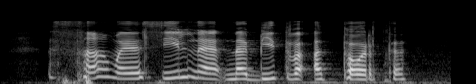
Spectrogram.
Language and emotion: Russian, positive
